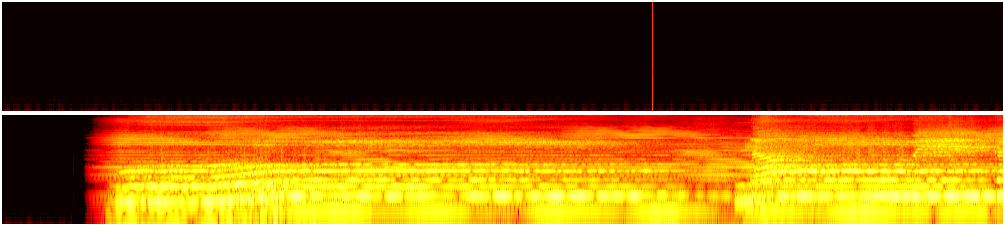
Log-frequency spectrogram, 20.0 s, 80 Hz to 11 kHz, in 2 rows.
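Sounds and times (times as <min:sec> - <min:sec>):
chanted voice: 0:11.1 - 0:20.0
steady drone: 0:11.1 - 0:20.0.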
